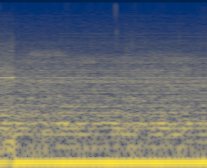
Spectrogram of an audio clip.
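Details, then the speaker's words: Old refrigerator with ice maker, original to the house: loud, steady low hum that holds throughout, noisy: loud refrigerator hum. "this is the fridge that came with the house wow that's an old one yeah it's noisy too hear that it is noisy"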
